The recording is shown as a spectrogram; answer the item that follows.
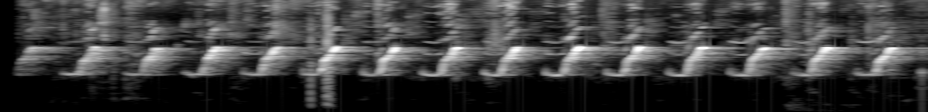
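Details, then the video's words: A pet cockatiel in Brazil sings a lot, whistling a steady repeated phrase, each note stepping up from low to higher, two or three times a second, with one brief knock. "Calopsita Cantando Muito"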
